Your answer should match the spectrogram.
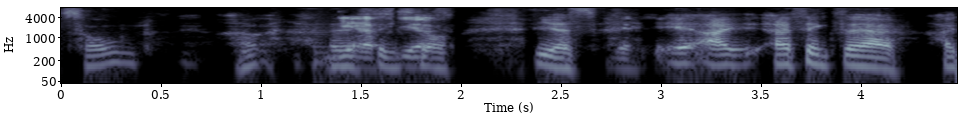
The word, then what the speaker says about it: Seoul: that's interesting I mean in Seoul you pronounce it sold yes I think that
